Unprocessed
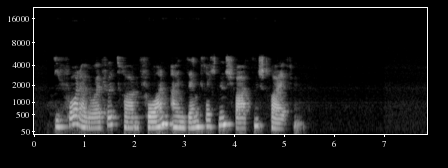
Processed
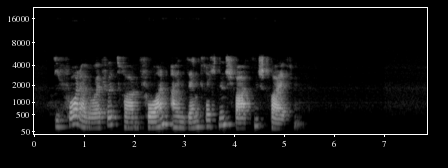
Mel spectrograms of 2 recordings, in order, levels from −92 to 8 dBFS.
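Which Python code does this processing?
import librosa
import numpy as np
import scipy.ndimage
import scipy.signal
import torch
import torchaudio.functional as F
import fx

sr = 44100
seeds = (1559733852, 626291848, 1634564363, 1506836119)

y = scipy.signal.sosfilt(scipy.signal.butter(2, 1000.0, 'highpass', fs=sr, output='sos'), x)
y = y + 10.0 ** (-19.5 / 20.0) * np.pad(y, (int(108 * sr / 1000.0), 0))[:len(y)]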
